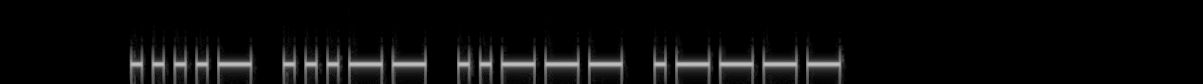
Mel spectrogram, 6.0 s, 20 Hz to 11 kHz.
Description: Morse code, heard as a keyed tone, about 22 wpm, 700 Hz. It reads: 4321
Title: Numbers - 4-Digit 22wpm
